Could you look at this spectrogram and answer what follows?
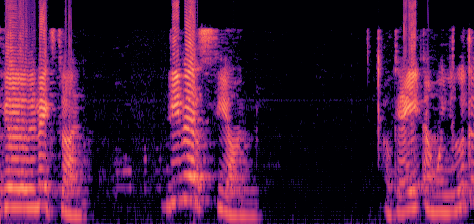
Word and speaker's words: Diversión: Diversión. Okay, and when you look at the word, you may be tempted to pronounce it diversion, but that is in fact something completely different.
